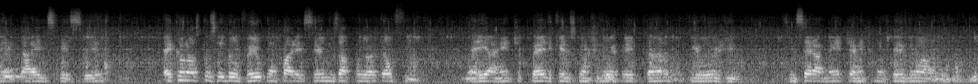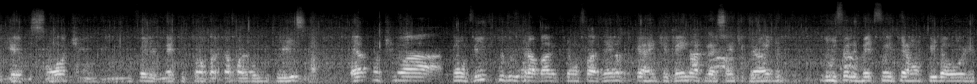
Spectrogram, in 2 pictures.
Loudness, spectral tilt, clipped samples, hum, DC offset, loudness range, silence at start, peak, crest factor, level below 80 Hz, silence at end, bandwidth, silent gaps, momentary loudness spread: -15 LUFS; -6.5 dB/octave; under 0.1%; none; under 0.1%; 2 LU; 0 s; 0 dBFS; 14 dB; -44 dBFS; 0 s; 14.5 kHz; none; 9 LU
